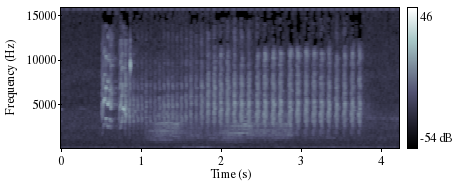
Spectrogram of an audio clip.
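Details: A Crested Caracara gives a couple of sharp notes, then a dry, harsh rattle of rapid clicking pulses, about eight a second for two seconds.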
